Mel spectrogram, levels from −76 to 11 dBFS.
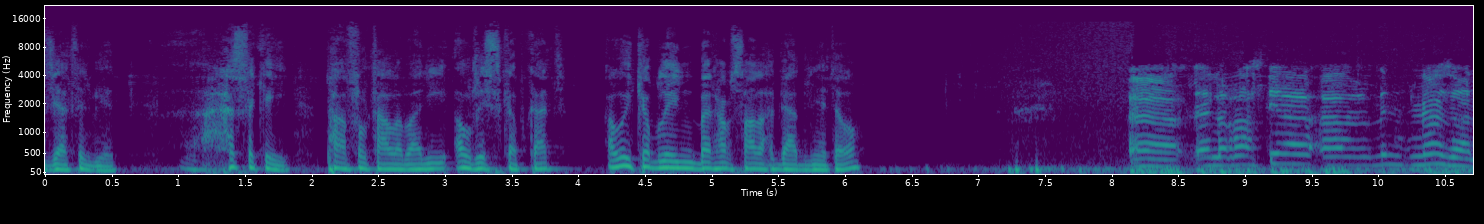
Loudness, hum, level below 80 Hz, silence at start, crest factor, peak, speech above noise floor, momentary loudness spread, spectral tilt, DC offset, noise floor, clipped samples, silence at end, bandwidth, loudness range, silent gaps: -30 LUFS; none; -46 dBFS; 0 s; 18 dB; -12 dBFS; 24 dB; 12 LU; -5.5 dB/octave; under 0.1%; -53 dBFS; under 0.1%; 0 s; 15 kHz; 5 LU; none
